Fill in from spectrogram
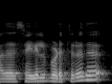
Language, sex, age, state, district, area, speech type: Tamil, male, 18-30, Tamil Nadu, Salem, urban, spontaneous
